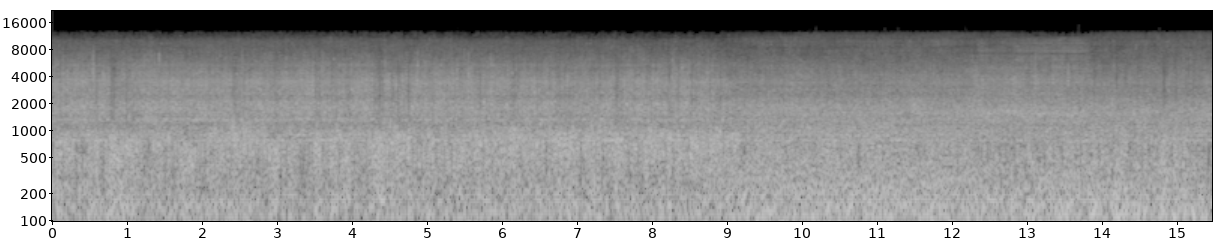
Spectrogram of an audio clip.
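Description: Steady wind noise buffeting the microphone of a camera riding along on a moving road bike.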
